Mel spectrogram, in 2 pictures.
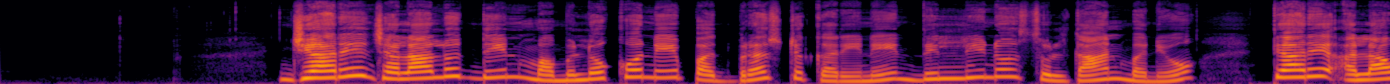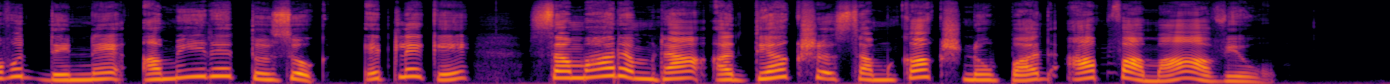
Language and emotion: Gujarati, neutral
